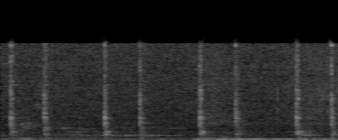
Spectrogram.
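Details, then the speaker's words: German Napoleon hat mantel clock with Westminster chime, on an uneven surface while the pendulum crutch is adjusted; ticks come in uneven pairs, tick longer than tock: clock out of beat. "now this sound sound you can hear it's uneven The Tick is longer than the Tock"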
